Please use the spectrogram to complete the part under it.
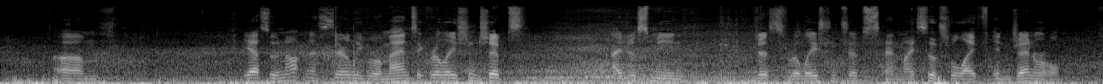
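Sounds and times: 
car traffic rumble: 0.0s - 11.0s
speech: 0.6s - 1.3s, 2.4s - 7.0s, 7.6s - 10.8s.

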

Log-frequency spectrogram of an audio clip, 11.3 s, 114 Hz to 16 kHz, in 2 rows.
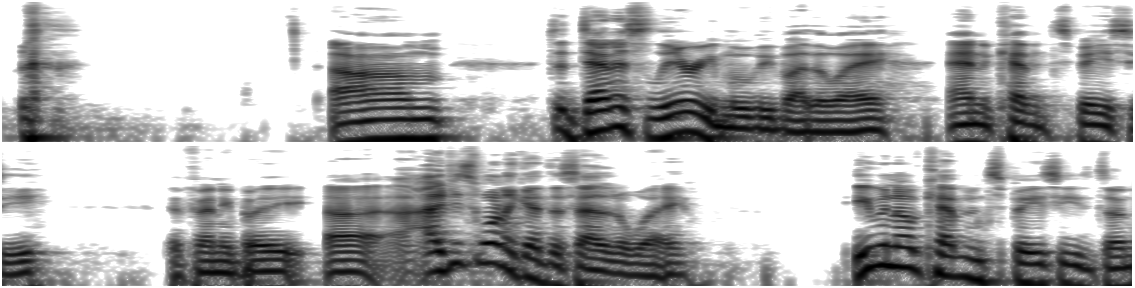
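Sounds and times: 
person coughing: 0.0s - 0.5s
speech: 1.6s - 9.2s, 9.9s - 11.3s.

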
